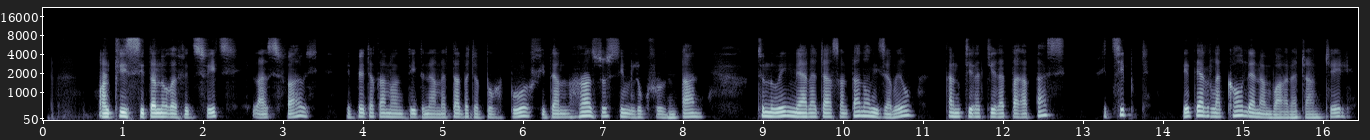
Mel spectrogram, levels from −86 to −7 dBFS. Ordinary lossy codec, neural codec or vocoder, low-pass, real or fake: MP3, 96 kbps; codec, 16 kHz, 1 kbps, FunCodec, trained on LibriTTS, 50 frames a second; 7.2 kHz; fake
